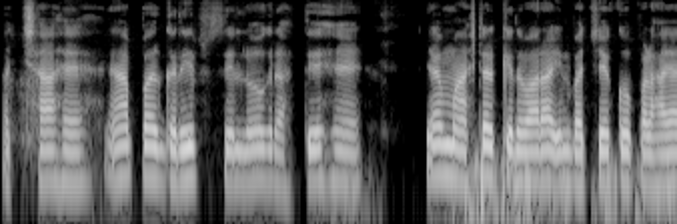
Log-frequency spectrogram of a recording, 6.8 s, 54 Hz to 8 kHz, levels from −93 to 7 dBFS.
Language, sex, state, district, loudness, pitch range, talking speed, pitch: Hindi, male, Bihar, Lakhisarai, -18 LUFS, 135-145 Hz, 160 wpm, 140 Hz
